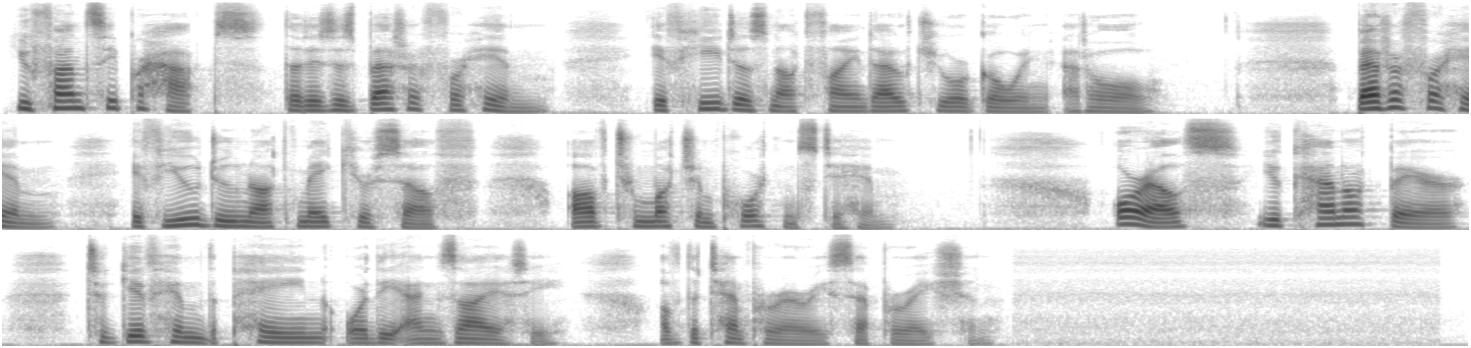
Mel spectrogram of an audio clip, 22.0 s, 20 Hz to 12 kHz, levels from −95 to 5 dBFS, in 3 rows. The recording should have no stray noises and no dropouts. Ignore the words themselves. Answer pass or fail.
pass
